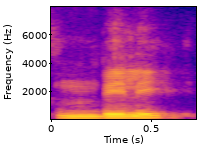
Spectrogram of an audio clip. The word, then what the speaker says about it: Mbili: So the company is Roots Mbili Theatre.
